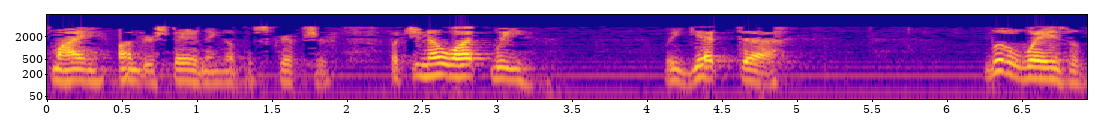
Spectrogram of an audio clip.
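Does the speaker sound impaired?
No.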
